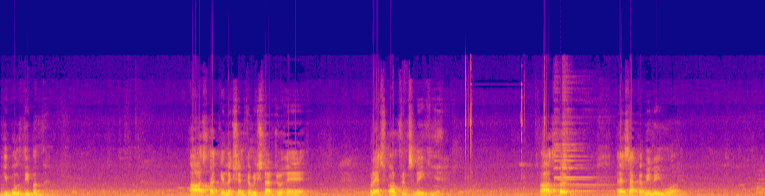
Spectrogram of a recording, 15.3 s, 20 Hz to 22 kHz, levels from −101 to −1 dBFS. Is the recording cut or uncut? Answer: uncut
